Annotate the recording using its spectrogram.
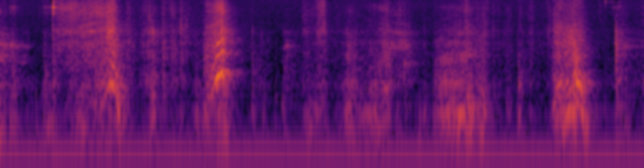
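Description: Zipper on a fabric sports bag pulled in several short strokes, with a rising zip about two seconds in and the loudest stroke near the end.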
